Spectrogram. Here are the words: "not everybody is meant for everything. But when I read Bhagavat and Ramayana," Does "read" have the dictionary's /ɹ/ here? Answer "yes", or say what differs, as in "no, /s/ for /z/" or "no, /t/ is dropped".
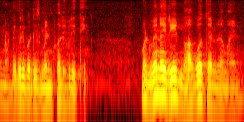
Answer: yes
